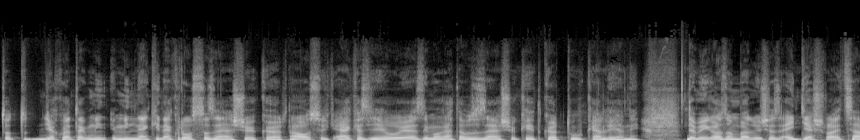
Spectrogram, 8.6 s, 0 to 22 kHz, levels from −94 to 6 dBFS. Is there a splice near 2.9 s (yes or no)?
yes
